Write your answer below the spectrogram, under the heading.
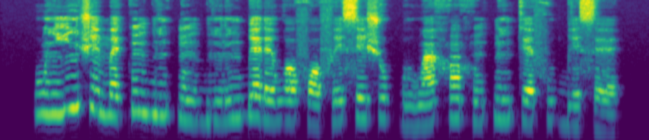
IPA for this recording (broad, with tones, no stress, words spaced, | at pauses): wĩ˧ jĩ˦ʃe˦˨mɛ˧kũ˦ ɡ͡bĩ˧k͡pũ˨ ɡ͡bĩ˨ɾĩ˨˦ɡ͡bɛ˦˨ ɾɛ˨˦wɔ˧fɔ˨ fe˨˦ se˦ʃo˦˨k͡pu˨ wã˨˦ hɔ̃˦hũ˧k͡pĩ˦ kɛ˦fu˦ɡ͡be˧ sɛ˨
